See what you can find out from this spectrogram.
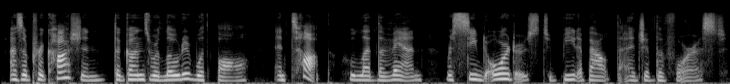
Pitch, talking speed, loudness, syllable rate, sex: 205 Hz, 205 wpm, -20 LUFS, 5.5 syllables/s, female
